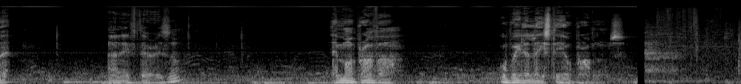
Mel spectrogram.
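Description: A man speaks calmly and closely.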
